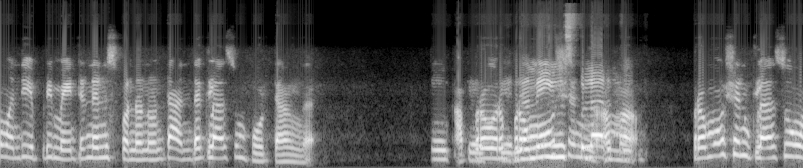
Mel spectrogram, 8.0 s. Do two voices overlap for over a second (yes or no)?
yes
